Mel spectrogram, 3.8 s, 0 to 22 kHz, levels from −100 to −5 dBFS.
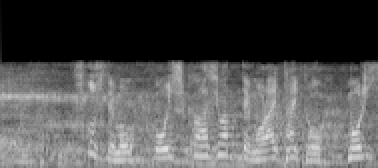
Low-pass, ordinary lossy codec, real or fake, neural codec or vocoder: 5.4 kHz; none; fake; codec, 16 kHz, 4 kbps, X-Codec, WavLM features, trained on Multilingual LibriSpeech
